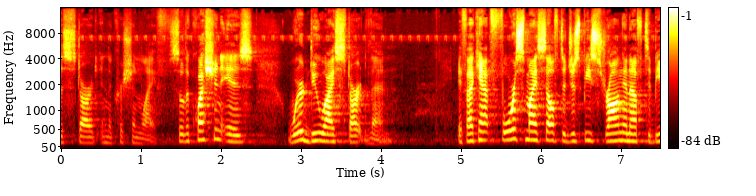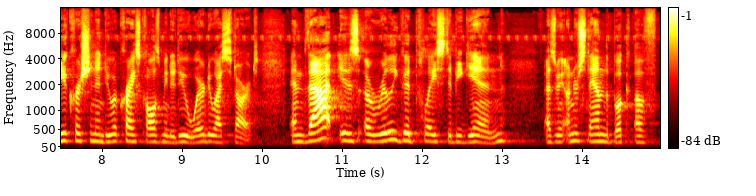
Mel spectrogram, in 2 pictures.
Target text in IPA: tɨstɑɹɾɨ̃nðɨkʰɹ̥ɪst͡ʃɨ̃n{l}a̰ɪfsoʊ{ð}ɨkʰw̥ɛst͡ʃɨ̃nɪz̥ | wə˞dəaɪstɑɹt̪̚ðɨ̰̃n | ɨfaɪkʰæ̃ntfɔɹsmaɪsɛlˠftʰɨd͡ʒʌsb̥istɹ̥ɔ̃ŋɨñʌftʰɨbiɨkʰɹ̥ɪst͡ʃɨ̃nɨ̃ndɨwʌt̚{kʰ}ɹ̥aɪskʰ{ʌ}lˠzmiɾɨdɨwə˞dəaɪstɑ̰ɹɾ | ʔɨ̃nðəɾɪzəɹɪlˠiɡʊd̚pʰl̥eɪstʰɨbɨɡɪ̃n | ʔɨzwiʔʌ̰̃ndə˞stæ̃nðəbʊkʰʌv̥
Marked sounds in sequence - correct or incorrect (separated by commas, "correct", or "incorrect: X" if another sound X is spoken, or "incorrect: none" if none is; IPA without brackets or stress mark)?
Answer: correct, correct, correct, incorrect: ɔ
